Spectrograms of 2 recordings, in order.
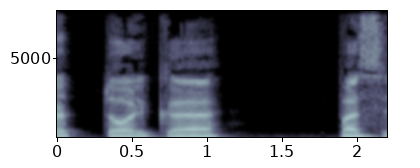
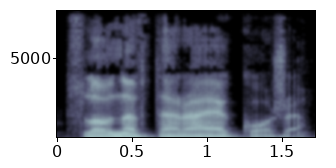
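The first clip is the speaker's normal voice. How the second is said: usual speaking voice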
